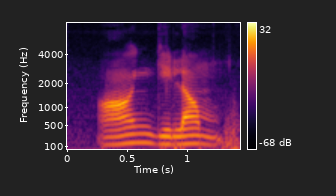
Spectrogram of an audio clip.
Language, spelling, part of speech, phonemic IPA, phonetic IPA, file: Tamil, ஆங்கிலம், proper noun, /ɑːŋɡɪlɐm/, [äːŋɡɪlɐm], Ta-ஆங்கிலம்.ogg
- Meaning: English language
